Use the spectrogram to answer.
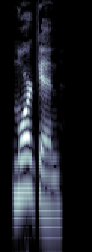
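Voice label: "scandal", American; morgan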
